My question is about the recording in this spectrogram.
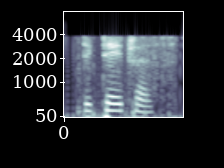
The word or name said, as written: dictatress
